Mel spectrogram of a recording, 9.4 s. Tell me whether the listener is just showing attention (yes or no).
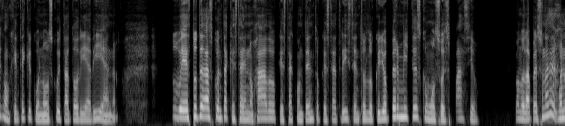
yes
